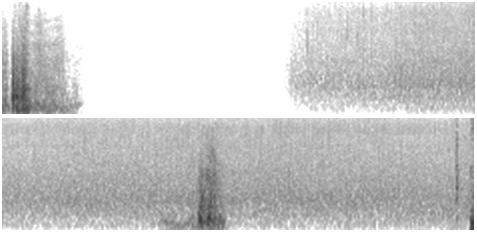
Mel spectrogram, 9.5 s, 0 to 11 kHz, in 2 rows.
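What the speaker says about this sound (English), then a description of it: "Rain at 15 minutes into the stream" Steady rain falls in a Minecraft-style video game, a soft constant hiss that fades in after a silent gap, with a couple of short sharp louder bursts.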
